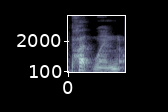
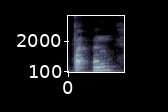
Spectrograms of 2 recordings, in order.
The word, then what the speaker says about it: Patwin: The way that we're saying Patwin and trying to be sort of close to the native pronunciation there, that has an unaspirated P. So instead of saying Patwin or Patwin, you kind of say it with a muted P, like the Spanish P, Patwin. And that's a Patwin sound.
